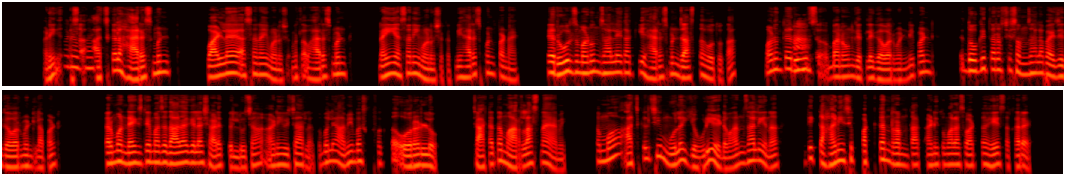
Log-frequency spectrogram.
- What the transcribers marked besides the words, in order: in English: "हॅरेसमेंट"; in English: "हॅरेसमेंट"; in English: "हॅरेसमेंटपण"; in English: "हॅरेसमेंट"; in English: "नेक्स्ट डे"; in Hindi: "चाटा"; in English: "ॲडवान्स"
- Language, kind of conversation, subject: Marathi, podcast, शाळेतल्या एखाद्या शिक्षकामुळे कधी शिकायला प्रेम झालंय का?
